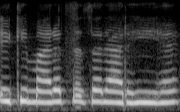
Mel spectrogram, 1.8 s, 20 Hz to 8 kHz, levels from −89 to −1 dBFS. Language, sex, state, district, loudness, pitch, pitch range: Hindi, female, Bihar, Bhagalpur, -22 LUFS, 290 Hz, 280-305 Hz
